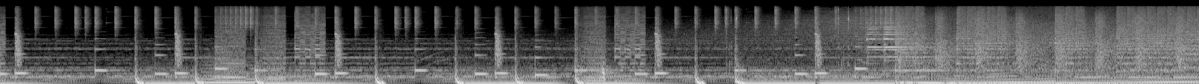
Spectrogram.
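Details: Loud electronic drum-and-bass music with punchy beats, deep bass and bright synth notes, with no animal sound.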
